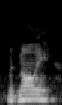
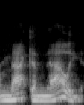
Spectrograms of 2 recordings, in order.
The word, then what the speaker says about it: McAnally: McNally versus, or McAnally, actually. Ernie McAnally. That sounds like a better pronunciation.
